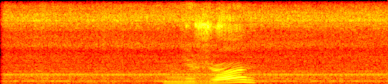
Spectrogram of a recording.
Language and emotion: Russian, neutral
